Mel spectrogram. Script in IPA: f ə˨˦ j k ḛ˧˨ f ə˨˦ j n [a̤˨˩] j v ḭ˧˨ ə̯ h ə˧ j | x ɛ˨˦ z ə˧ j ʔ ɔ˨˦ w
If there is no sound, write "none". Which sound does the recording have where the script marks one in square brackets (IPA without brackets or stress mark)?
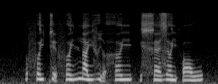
a˨˦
